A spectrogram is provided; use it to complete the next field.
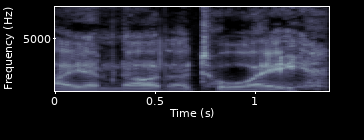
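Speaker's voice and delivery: slow, drawn-out grumpy grumble in a little-guy voice. Describing Teddy, a little guy, and how he talks, imitating Teddy's grumpy voice. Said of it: "he's got this kind of grumpy voice and he's like".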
